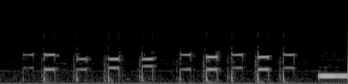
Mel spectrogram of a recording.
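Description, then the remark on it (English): A rapid string of about eleven touch-tone keypad beeps as a long-distance code is entered on a phone, in quick, even succession, followed by a steady tone on the line. The tones are clear, with no talking. “I'll enter a long-distance code and see if that makes it happy.”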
